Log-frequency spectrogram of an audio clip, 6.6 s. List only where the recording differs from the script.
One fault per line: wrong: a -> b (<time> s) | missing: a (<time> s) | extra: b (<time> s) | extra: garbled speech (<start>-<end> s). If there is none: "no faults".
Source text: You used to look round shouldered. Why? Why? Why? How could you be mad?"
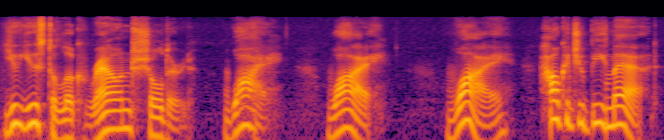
no faults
